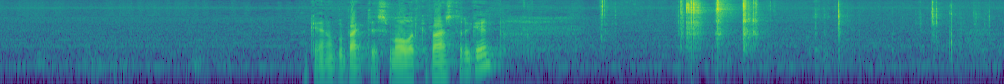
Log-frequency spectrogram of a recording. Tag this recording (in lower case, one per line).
speech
